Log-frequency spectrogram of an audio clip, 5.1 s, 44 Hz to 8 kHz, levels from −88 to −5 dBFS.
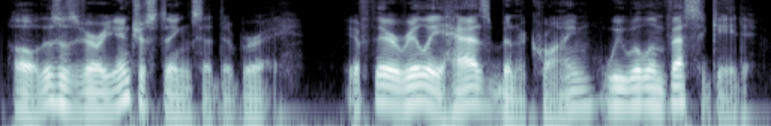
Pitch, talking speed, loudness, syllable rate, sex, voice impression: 90 Hz, 210 wpm, -18 LUFS, 6.8 syllables/s, male, masculine, middle-aged, powerful, slightly dark, hard, muffled, slightly raspy, calm, mature, wild, strict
